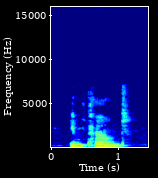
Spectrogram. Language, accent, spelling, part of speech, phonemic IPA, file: English, Southern England, impound, verb / noun, /ɪmˈpaʊ̯nd/, LL-Q1860 (eng)-impound.wav
- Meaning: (verb) 1. To shut up or place in an enclosure called a pound 2. To hold back 3. To hold in the custody of a court or its delegate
